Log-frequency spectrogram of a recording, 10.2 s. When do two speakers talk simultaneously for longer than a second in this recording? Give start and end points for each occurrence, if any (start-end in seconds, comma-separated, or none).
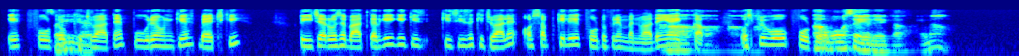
none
